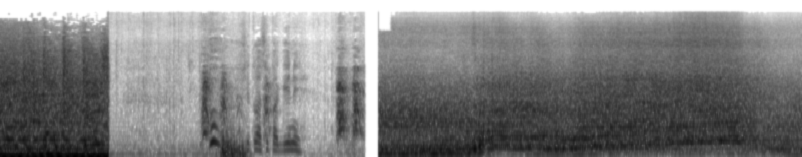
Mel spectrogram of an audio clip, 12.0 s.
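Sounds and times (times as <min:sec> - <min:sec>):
car engine revving: 0:05.7 - 0:12.0.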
